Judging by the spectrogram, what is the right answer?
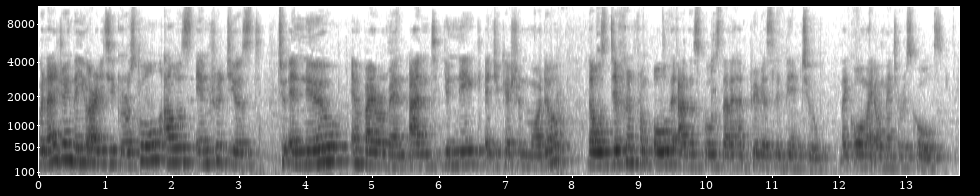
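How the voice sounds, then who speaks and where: A woman talks at a medium pitch with ordinary pitch variation and hardly any pauses. Noticeable background noise and audible room echo are present. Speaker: student and speaker. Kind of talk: speech. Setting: stage with audience. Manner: fast.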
